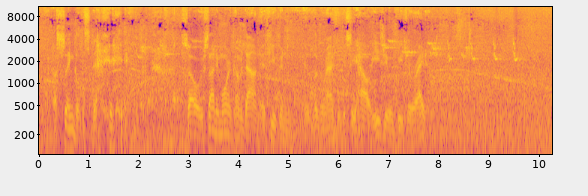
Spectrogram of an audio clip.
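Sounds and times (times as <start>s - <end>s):
steady rumbling noise: 0.0s - 10.2s
speech: 0.3s - 2.2s, 2.9s - 8.1s
laughter: 0.9s - 3.2s
bird chirping in short high notes: 1.7s - 9.8s.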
